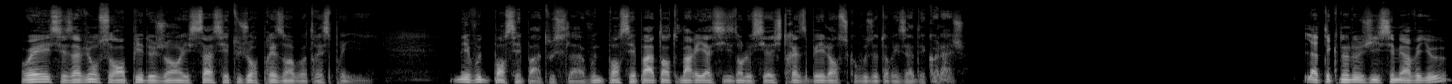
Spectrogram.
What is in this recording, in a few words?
Voice over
